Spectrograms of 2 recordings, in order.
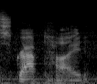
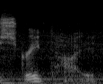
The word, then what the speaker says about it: scraped: Oh, I noticed on one of your streams when you were making the hide, you were calling it scrapped hide. It's actually scraped hide.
